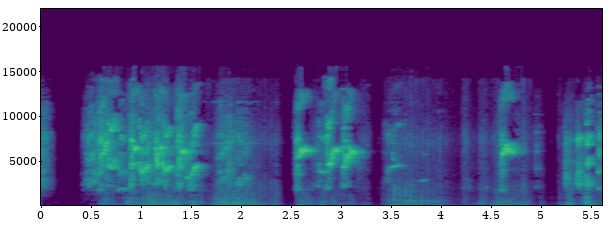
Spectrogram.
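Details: Lovebirds giving loud, shrill chirps and rasping squeals in overlapping bursts, with soft wing flapping and rustling underneath.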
